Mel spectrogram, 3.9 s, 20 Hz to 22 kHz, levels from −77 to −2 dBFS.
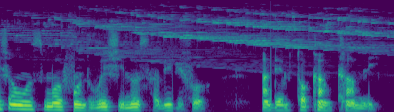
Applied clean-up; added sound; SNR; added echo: none; Wind chime; 13 dB; none.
